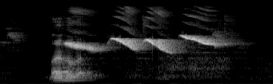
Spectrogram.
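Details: A green-winged saltator, recorded around 10 a.m. on a Monday, gives a loud, rich burst of song: a harsh opening note, then three clear slurred whistles that swoop down and rise again.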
